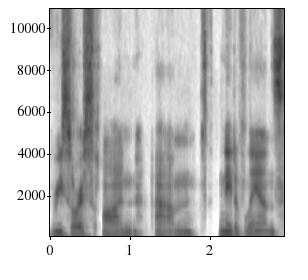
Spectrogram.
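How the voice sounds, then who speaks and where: The speaker talks with an American accent and vocal fry. The intonation stays fairly even. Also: woman. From Massachusetts. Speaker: museum director. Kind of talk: presentation.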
